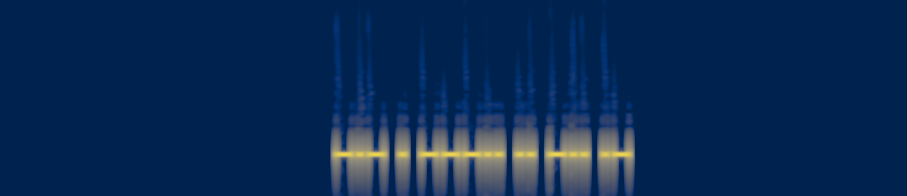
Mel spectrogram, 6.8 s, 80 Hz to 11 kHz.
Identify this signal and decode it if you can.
Morse code, heard as a keyed tone, about 30 wpm, 700 Hz. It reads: KE8IDA
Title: USA Call Signs - 6 Characters - Repeated 3x - 30wpm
